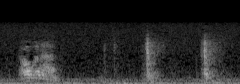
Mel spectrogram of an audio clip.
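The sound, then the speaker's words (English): A back door being opened: a brief muffled rattle, then two sharp, distinct clunks of the latch and frame about half a second apart, against a quiet room hum. “The back door.”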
